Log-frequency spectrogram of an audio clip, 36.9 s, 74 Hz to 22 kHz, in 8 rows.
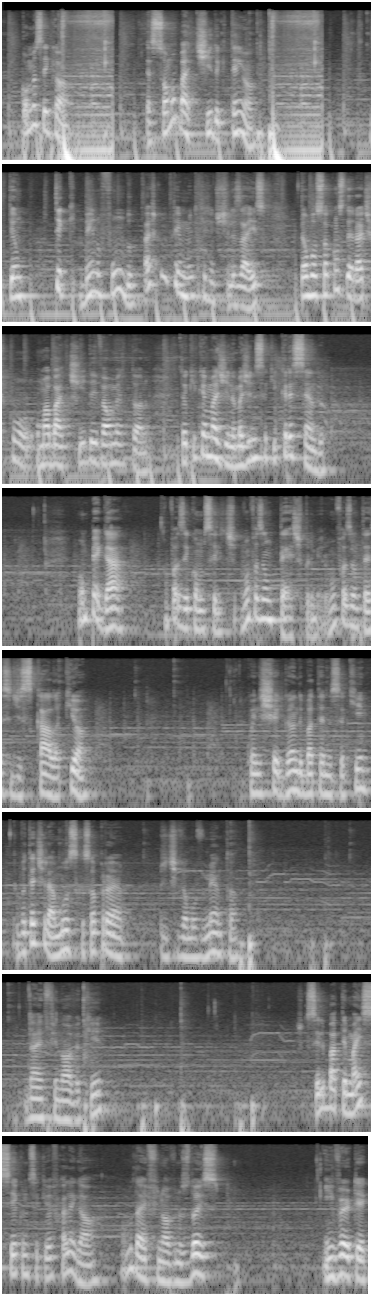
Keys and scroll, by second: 18.2 s, 28.2 F9, 28.6 0, 29.9 0, 35.0 F9.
